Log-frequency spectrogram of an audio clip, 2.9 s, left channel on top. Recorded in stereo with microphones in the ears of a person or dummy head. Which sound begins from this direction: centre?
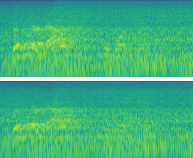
A man speaking, at 0.2 s.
